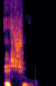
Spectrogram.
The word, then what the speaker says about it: Issue: Uttalar jag det rätt nu? Issue. Är det Issue? – Ja.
